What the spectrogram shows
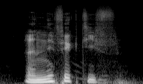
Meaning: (noun) 1. number of members of a group 2. lineup (of a team); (adjective) real, actual
- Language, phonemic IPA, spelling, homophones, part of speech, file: French, /e.fɛk.tif/, effectif, effectifs, noun / adjective, Fr-effectif.ogg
